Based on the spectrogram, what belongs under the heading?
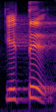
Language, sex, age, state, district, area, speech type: Tamil, female, 30-45, Tamil Nadu, Tirupattur, rural, read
